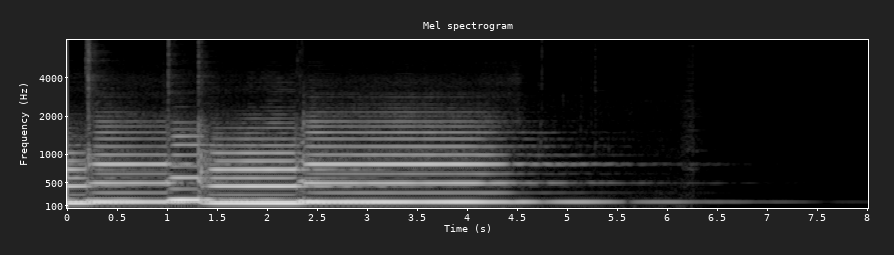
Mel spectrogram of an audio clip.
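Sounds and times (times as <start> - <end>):
clarinet theme: 0.0 - 5.6.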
